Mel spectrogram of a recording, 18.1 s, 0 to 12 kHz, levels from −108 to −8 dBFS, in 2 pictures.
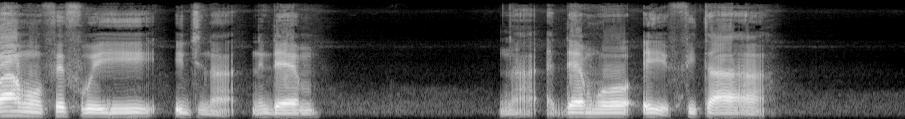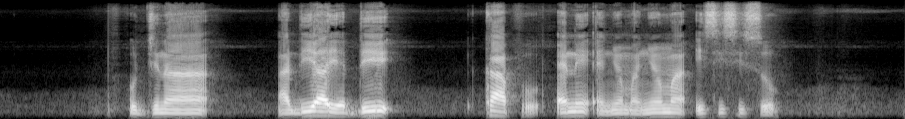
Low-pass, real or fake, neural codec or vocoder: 10.8 kHz; fake; vocoder, 24 kHz, 100 mel bands, Vocos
